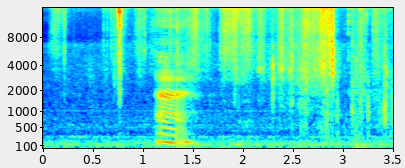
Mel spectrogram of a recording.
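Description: Scissors make one quick, close snip-and-slide along the edge of a paper envelope pocket, trimming off excess tape, with someone talking softly before and after the cut.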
